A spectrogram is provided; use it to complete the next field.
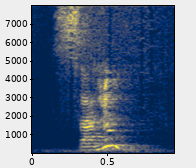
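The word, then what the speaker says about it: salut: hello looks like this Saloon so again the thing about French is that you are not pronouncing the last consonant so it's phonetically is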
